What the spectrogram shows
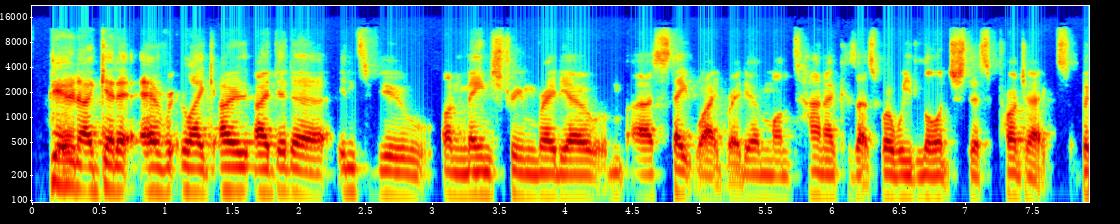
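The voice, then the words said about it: British accent. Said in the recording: “this British accent ... Hey, you Brit”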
